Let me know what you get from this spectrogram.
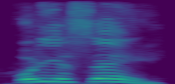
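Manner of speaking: loud, high mock promo shout; mock Piper mic call. Host mocks Piper cutting in again, loud and high. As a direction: bark it like a pushy announcer.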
